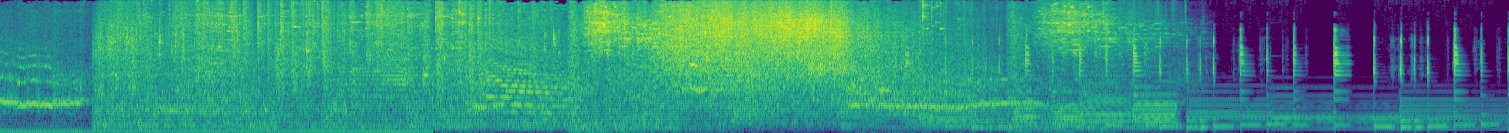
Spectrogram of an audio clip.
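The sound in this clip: A car skidding with loud tire squeal, mixed with crashing and shattering sounds, a continuous dense roar throughout that gives way to steady ringing tones near the end.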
